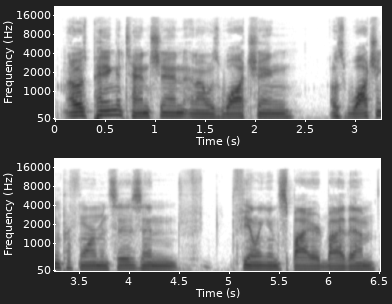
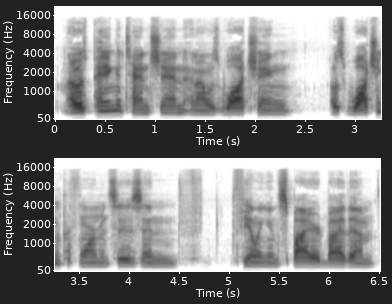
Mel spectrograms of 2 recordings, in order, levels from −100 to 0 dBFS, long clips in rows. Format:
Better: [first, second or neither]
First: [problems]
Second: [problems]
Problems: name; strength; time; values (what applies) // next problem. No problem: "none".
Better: first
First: none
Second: thin; very; fading below 400 Hz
